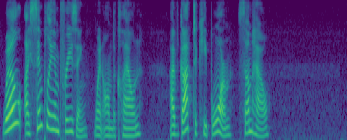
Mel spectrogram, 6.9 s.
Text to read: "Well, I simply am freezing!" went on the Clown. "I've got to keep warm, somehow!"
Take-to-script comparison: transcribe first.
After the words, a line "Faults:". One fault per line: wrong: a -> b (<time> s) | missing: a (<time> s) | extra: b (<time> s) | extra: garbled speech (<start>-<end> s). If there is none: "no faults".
"Well, I simply am freezing!" went on the Clown. "I've got to keep warm, somehow!"
Faults:
no faults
